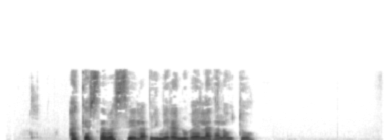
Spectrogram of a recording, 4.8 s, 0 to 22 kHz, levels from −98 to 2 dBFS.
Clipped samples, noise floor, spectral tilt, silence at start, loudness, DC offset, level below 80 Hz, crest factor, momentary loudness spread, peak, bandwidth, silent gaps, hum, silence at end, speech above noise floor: under 0.1%; -83 dBFS; -6 dB/octave; 0.85 s; -24 LUFS; under 0.1%; -78 dBFS; 20 dB; 11 LU; -8 dBFS; 11.5 kHz; none; none; 1.65 s; 60 dB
